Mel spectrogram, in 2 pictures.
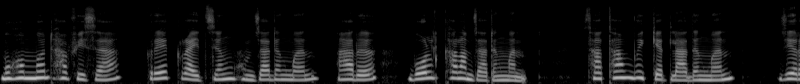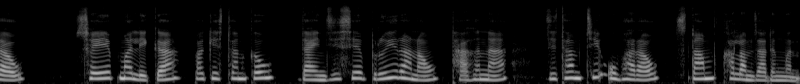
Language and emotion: Bodo, neutral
